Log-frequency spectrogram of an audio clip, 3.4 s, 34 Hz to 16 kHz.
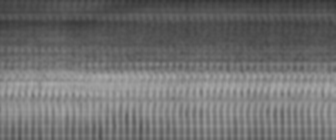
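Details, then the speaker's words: New 2015 prototype BendPak TS-5 80-gallon compressor, 5hp electric motor, cast-iron two-stage pump, first run after switching on the breaker: fast, even chugging, quiet, no pipe vibration, knocks or rattles; healthy. "so circuit breaker is on it is live now for the pressure switch pretty quiet too there's no vibration in these"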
